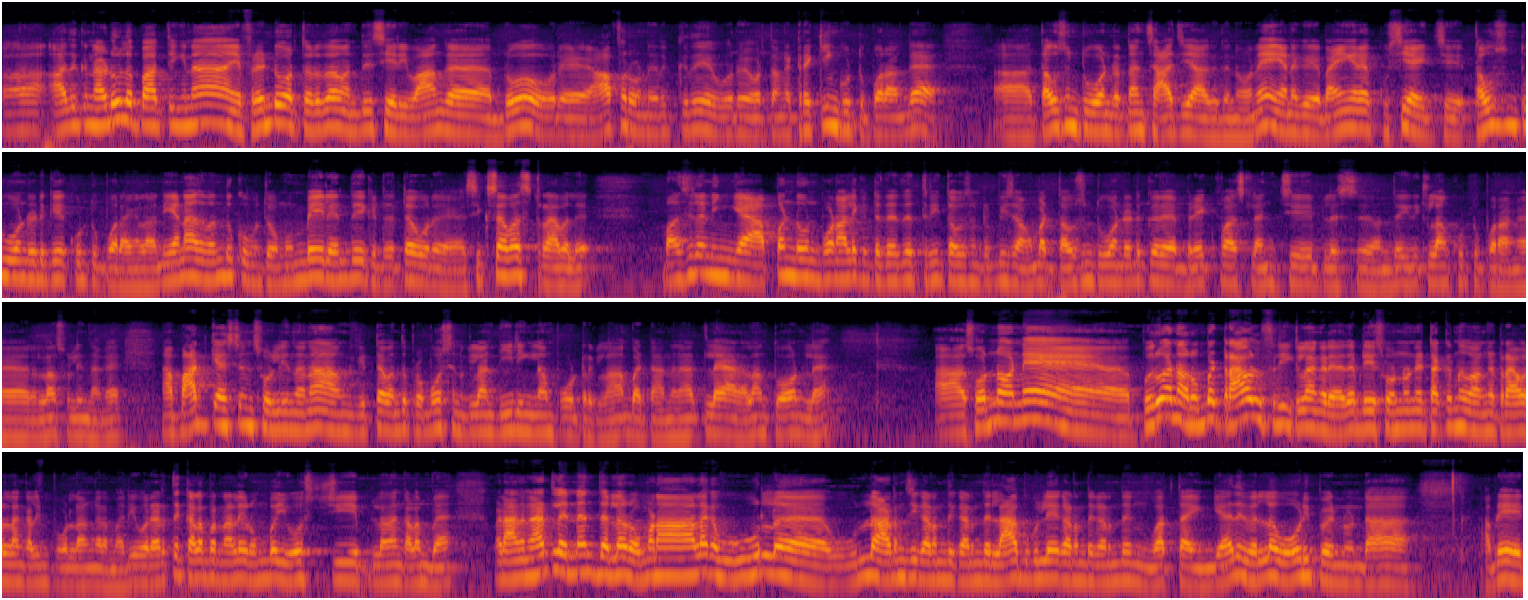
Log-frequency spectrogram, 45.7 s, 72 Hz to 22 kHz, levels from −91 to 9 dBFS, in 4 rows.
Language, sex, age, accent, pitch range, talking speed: Tamil, male, 20-39, native, 125-160 Hz, 165 wpm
